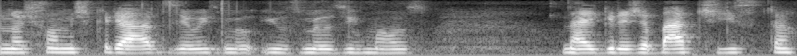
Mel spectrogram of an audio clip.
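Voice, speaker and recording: A woman talks at a medium pitch. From northern Brazil, Altamira (Pará). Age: 20s. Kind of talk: testimony. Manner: informal, with frequent filler hesitations.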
